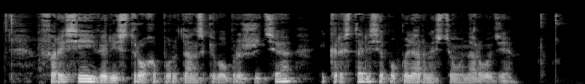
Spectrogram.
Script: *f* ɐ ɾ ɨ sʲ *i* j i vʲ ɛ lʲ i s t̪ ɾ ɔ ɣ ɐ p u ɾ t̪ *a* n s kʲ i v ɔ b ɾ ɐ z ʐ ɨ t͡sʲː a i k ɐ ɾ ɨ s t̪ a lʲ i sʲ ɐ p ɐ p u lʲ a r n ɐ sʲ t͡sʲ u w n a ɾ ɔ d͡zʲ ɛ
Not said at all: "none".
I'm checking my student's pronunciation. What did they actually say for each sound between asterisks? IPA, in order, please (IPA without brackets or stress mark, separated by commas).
f, e, a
